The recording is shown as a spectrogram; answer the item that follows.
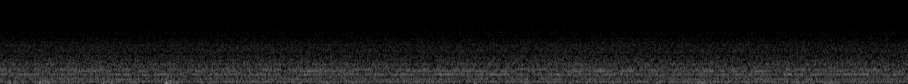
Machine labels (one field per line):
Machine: fan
